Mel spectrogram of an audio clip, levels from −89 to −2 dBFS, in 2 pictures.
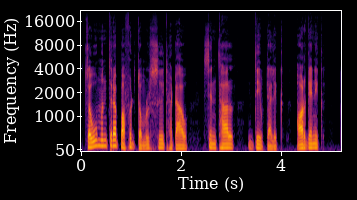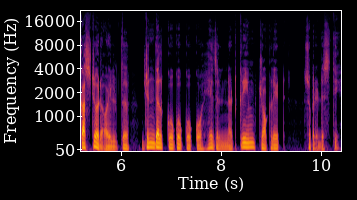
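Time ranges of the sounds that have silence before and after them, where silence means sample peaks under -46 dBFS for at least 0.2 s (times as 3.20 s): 2.46–3.03 s
3.34–4.01 s
4.32–4.84 s
5.19–6.15 s
6.42–9.35 s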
